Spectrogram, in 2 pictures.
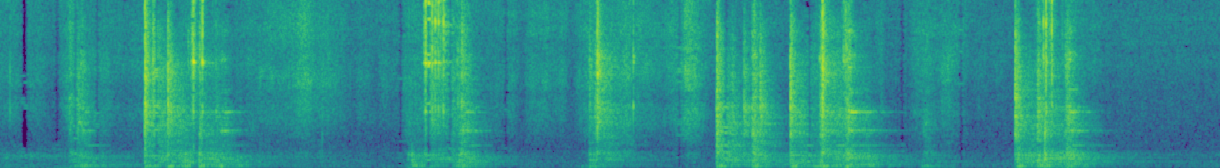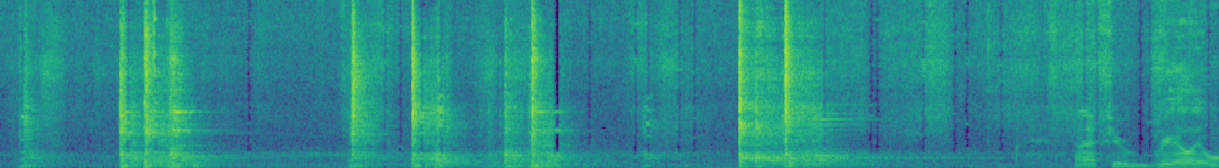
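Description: A wrench tightening the nuts on a VW bus fuel sending unit: repeated metallic clicks and taps in short bursts, each turn followed by a brief pause, with someone talking close by in between.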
